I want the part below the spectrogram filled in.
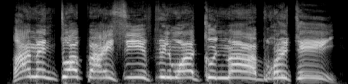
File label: help me defend, fr; Demoman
